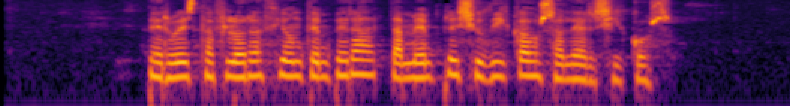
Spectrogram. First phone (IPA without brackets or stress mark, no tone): p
